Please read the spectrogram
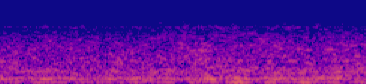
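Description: Faint room tone: a soft, steady low hum under light hiss.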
